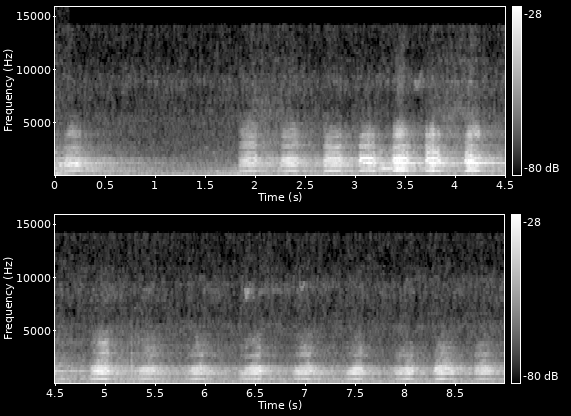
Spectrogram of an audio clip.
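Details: Common ravens of a family that has nested near an off-grid homestead in Norway for years, heard but unseen in autumn (September–October): a rapid run of about twenty harsh, hoarse calls, nearly three a second, after a quiet opening.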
